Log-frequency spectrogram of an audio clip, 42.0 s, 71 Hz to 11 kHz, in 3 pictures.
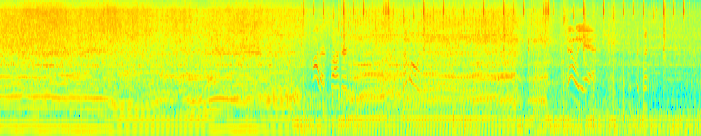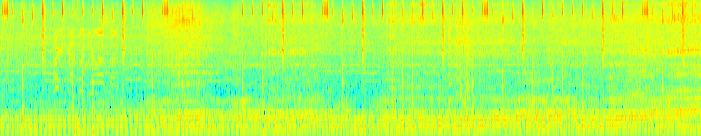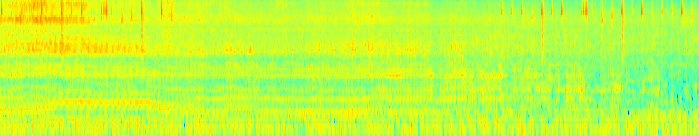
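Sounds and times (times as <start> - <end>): atv engine running: 0.0 - 42.0
ticks and clatter: 10.1 - 18.1, 18.8 - 31.5, 38.0 - 42.0.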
